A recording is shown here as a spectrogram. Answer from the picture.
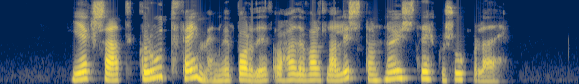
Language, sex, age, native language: Icelandic, female, 30-39, Icelandic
